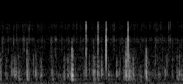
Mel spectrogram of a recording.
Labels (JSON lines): {"label": "biophony, sea urchins (Echinidae)", "recorder": "SoundTrap 600 or HydroMoth"}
